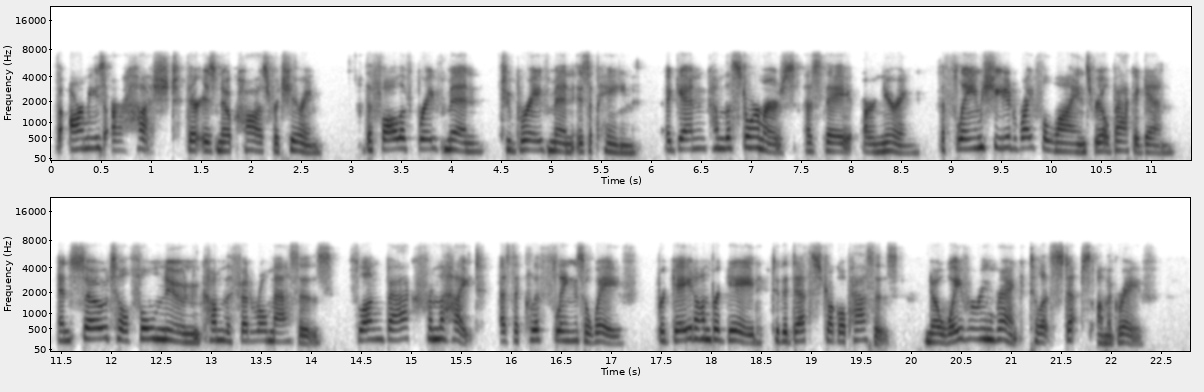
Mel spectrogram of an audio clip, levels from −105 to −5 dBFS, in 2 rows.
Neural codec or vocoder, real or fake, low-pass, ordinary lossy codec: none; real; 7.2 kHz; Opus, 32 kbps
